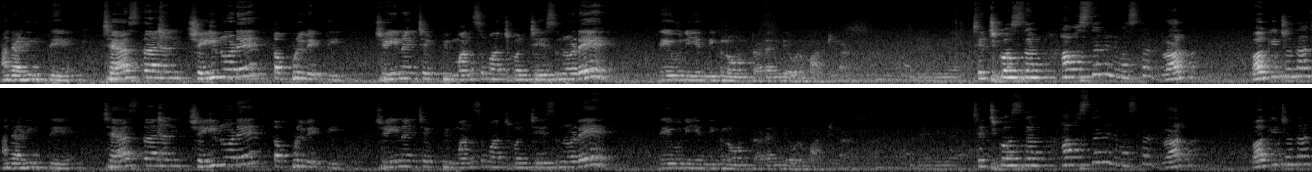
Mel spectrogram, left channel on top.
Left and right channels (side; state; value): right; quieter; 11.7 dB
